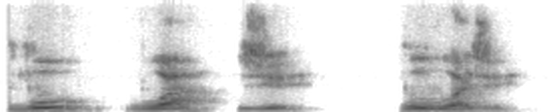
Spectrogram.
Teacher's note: Aquí tenemos una semiconsonante intervocálica. Esa consonante palatal aproximante sonora está entre dos vocales.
